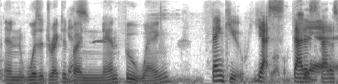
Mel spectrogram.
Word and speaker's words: Nanfu Wang: It is on HBO, and was it directed by Nanfu Wang? Thank you. Yes, that is her. It's good pronunciation there too.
